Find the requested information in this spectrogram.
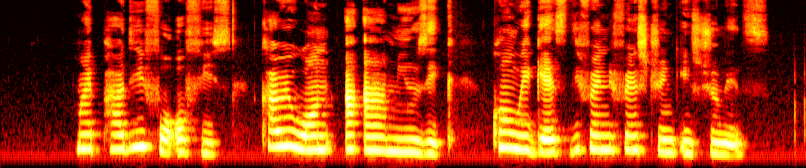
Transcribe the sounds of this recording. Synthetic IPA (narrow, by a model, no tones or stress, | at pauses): maɪpʰadifɔʔɔfis | kʰaɹiwɔ̃naʔamjuzikːʰ | ɔ̃nweɡɛtdifɹɛ̃ndifɹɛ̃ntstɹĩŋɡĩnstɹumɛ̃nts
